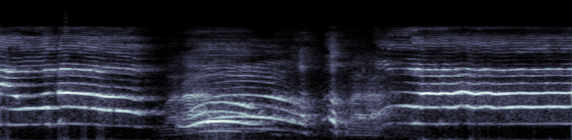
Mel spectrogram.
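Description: An elderly man singing in a high, strained voice: a long held note, then a bending, wavering phrase in the middle, then another long held note near the end.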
